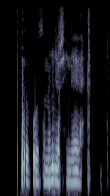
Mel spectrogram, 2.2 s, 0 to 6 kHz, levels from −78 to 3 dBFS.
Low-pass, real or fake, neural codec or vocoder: 5.4 kHz; real; none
